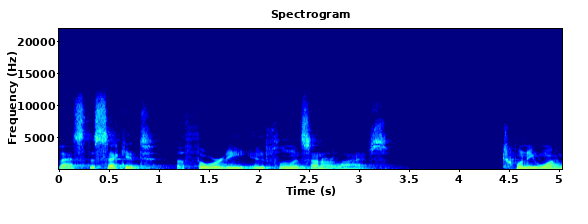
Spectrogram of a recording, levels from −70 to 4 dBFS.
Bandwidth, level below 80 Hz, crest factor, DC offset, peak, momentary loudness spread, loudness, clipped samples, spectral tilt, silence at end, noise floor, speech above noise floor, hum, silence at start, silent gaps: 13.5 kHz; -82 dBFS; 18 dB; under 0.1%; -16 dBFS; 12 LU; -34 LUFS; under 0.1%; -5 dB/octave; 0 s; -75 dBFS; 41 dB; none; 0 s; none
